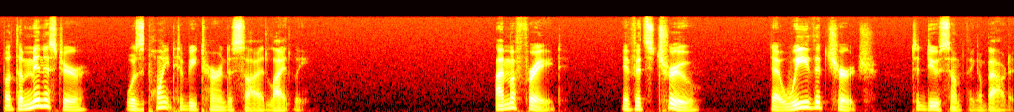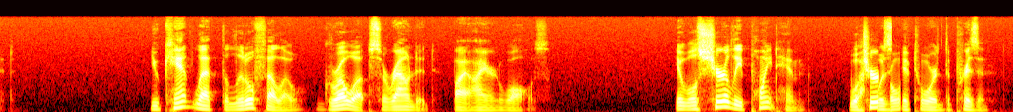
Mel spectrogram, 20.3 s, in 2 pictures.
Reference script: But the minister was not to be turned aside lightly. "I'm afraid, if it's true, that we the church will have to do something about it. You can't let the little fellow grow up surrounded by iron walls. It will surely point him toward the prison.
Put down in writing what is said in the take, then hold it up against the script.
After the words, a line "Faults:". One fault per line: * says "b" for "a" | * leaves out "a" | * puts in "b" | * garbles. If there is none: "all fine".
But the minister was point to be turned aside lightly. "I'm afraid, if it's true, that we the church to do something about it. You can't let the little fellow grow up surrounded by iron walls. It will surely point him [garbled] toward the prison.
Faults:
* says "point" for "not"
* leaves out "will have"
* garbles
